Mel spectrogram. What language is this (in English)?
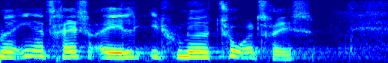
Danish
